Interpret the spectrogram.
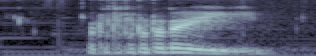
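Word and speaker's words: rey: E a particularidade de pronúncia é o R, né, que é vibrato, lá I grega tem som de I. Então vamos pronunciar rei.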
